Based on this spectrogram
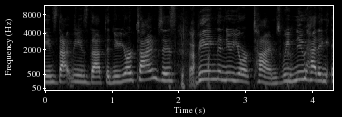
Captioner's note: laughter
